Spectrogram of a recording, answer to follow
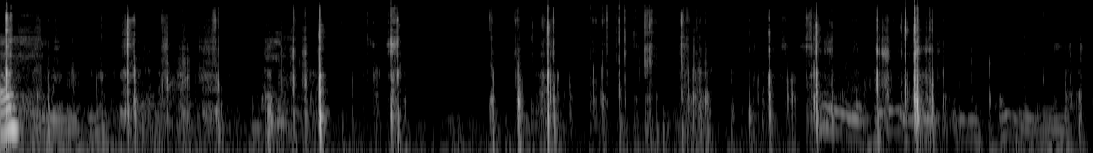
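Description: Irregular clicks, crackles and crinkles of a small box and its packaging being handled as an item is pushed into it by hand.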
